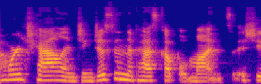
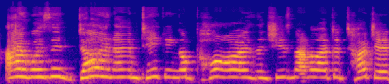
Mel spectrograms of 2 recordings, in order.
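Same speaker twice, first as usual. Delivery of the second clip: put-on child flipping out; 10 semitones higher than usual. Older daughter protesting from the back seat, high mock meltdown. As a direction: imitate an indignant little kid, pitched way up. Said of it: "starts flipping out, and she's like".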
